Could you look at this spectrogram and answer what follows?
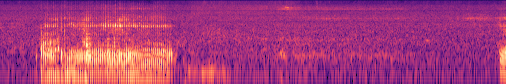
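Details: Boston dog snoring: a single loud, rough, buzzing breath lasting about a second and a half, then quiet room noise.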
